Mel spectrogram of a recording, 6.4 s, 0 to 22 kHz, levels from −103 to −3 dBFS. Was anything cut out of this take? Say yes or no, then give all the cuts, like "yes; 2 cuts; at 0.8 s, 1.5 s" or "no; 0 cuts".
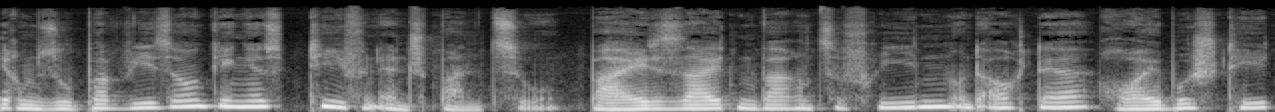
yes; 1 cut; at 2.9 s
